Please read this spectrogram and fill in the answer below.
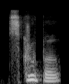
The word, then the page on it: scruple: Indian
